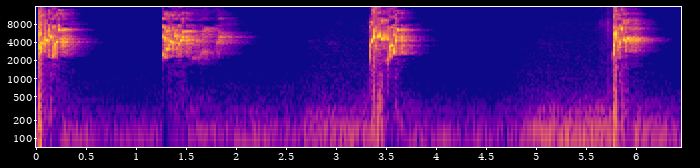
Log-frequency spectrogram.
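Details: Mating call of a lovebird directed at the male partner, four sharp, piercing squeaky chirps spaced about one to two seconds apart, with near silence between them.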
